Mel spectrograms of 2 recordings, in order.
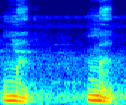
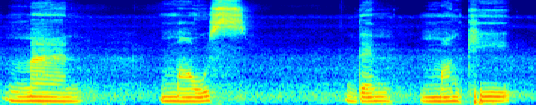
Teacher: These three sounds we are pronouncing with the help of our nose. So it's known as nasal sounds.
